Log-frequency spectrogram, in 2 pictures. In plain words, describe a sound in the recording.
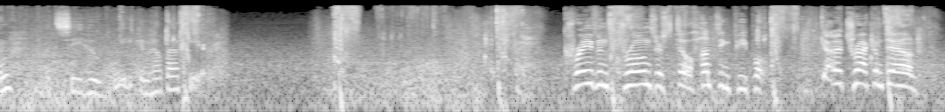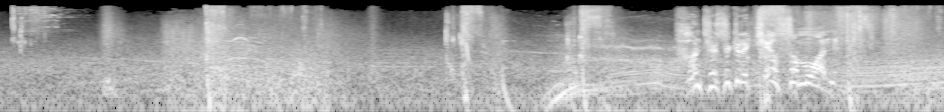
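Air rushes past in quick whooshes.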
